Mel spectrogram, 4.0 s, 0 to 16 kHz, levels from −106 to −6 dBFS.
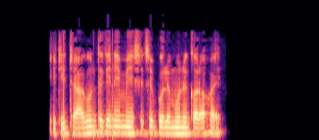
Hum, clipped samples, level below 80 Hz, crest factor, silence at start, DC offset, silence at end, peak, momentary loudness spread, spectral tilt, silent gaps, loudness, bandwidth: none; under 0.1%; -44 dBFS; 14 dB; 0.65 s; under 0.1%; 1.2 s; 0 dBFS; 8 LU; -6.5 dB/octave; none; -13 LUFS; 7.8 kHz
